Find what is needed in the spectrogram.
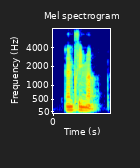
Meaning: third-person singular past historic of imprimer
- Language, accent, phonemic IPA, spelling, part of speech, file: French, France, /ɛ̃.pʁi.ma/, imprima, verb, LL-Q150 (fra)-imprima.wav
